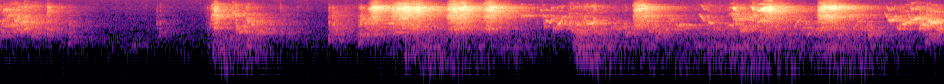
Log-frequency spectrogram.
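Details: Male budgerigar showing affection: fast, scratchy, high-pitched chattering warble in dense bursts, a short quiet gap near the first second, then continuous twittering chirps and squeaks that rise and fall in loudness.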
